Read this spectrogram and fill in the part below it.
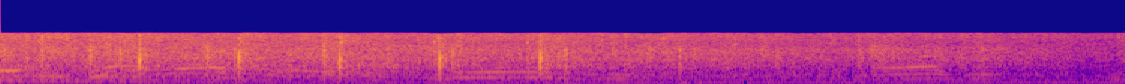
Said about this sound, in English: Come on, clap for Jesus.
